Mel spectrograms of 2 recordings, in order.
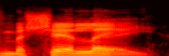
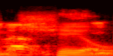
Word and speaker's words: Michele: Because it's only got one L in it, and I thought it was Michele instead of Michelle. It's spelled the French way.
